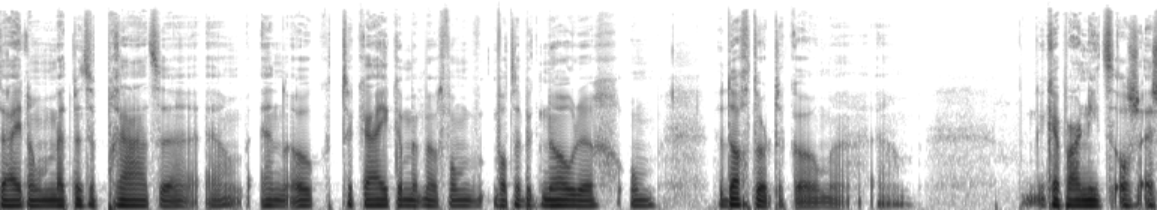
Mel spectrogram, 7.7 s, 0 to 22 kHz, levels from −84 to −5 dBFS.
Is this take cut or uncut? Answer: uncut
